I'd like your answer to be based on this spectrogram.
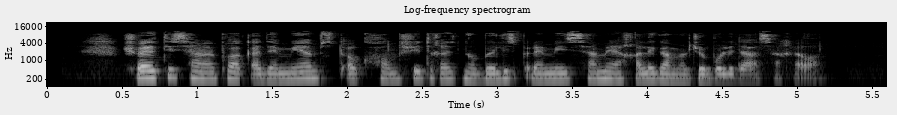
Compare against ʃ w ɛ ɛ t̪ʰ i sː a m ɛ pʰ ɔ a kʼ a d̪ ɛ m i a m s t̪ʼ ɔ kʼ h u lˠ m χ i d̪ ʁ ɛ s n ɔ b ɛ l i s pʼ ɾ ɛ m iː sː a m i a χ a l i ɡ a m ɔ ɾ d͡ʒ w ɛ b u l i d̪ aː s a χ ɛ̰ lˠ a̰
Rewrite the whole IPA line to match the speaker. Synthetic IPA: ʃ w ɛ ɛ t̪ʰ i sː a m ɛ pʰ ɔ a kʼ a d̪ ɛ m i a m s t̪ʼ ɔ kʼ h ɔ lˠ m ʃ i d̪ ʁ ɛ s n ɔ b ɛ l i s pʼ ɾ ɛ m iː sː a m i a χ a l i ɡ a m ɔ ɾ d͡ʒ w ɛ b u l i d̪ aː s a χ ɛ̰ lˠ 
